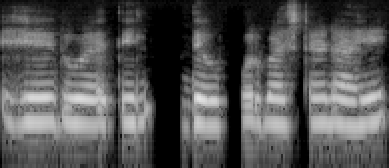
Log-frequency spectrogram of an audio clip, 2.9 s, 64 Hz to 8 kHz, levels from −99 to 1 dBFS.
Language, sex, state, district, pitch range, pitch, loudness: Marathi, female, Maharashtra, Dhule, 230-245 Hz, 240 Hz, -25 LUFS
